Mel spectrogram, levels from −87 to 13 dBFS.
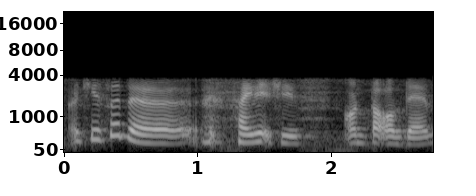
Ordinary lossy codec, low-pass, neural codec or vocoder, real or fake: none; 3.6 kHz; autoencoder, 48 kHz, 32 numbers a frame, DAC-VAE, trained on Japanese speech; fake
